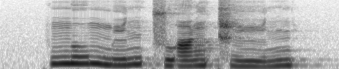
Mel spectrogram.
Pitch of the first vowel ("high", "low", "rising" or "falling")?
high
